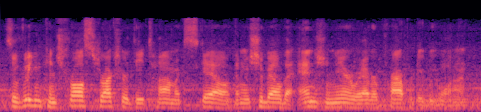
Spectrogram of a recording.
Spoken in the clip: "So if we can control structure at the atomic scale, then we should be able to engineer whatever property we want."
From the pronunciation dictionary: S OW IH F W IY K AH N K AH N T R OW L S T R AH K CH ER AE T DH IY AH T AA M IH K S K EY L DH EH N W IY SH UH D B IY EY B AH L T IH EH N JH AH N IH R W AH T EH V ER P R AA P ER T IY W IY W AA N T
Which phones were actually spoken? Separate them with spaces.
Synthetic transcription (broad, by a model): S OW IH F W IY K N K AH N T R OW L S T R AH K CH ER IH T DH IY AH T AA M IH K S K EY L DH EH N W IY SH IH D B IY EY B L T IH EH N JH AH N IH R W AH T EH V ER P R AA P ER T IY W IY W AA N T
